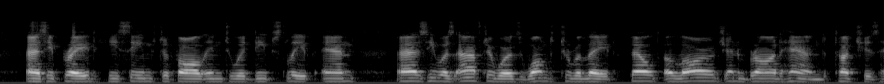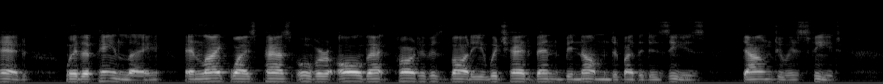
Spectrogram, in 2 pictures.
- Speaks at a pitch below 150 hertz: Yes, low, 135 Hz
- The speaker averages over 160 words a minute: Yes, average, 180 wpm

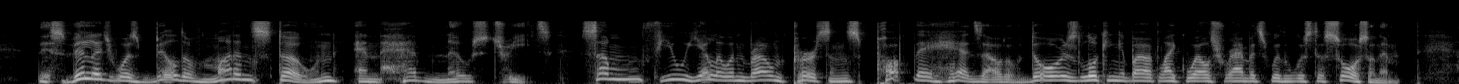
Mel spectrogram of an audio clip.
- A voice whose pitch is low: No, medium, 155 Hz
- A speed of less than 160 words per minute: Yes, average, 140 wpm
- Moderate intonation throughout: No, wide, 6.5 semitones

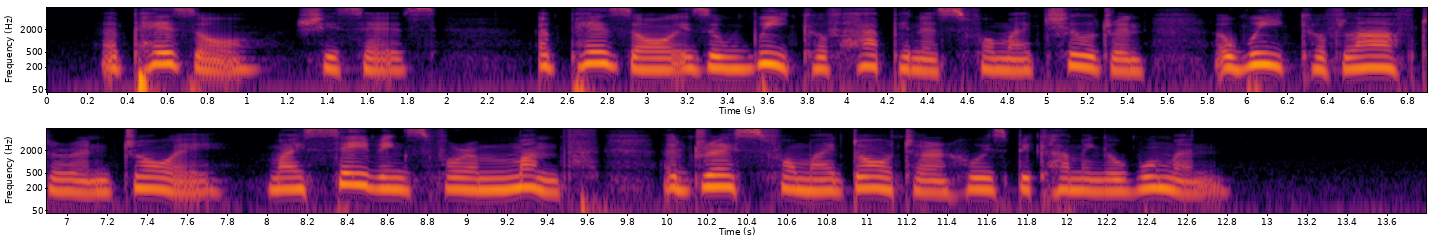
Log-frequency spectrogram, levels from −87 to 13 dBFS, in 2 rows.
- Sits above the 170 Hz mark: Yes, medium, 185 Hz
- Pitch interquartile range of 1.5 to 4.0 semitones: Yes, average, 2.8 semitones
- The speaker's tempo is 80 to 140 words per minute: No, average, 150 wpm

